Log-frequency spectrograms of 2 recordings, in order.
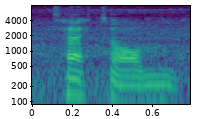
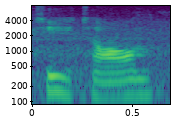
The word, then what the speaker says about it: Teton: British might say Teton because that's how it's spelt, but in American it's Teton, which rhymes with Nissan, apparently, the car manufacturer.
